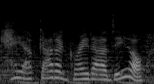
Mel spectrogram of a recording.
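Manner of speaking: ordinary talk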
